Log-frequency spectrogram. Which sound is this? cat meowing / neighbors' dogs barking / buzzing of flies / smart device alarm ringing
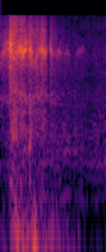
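buzzing of flies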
